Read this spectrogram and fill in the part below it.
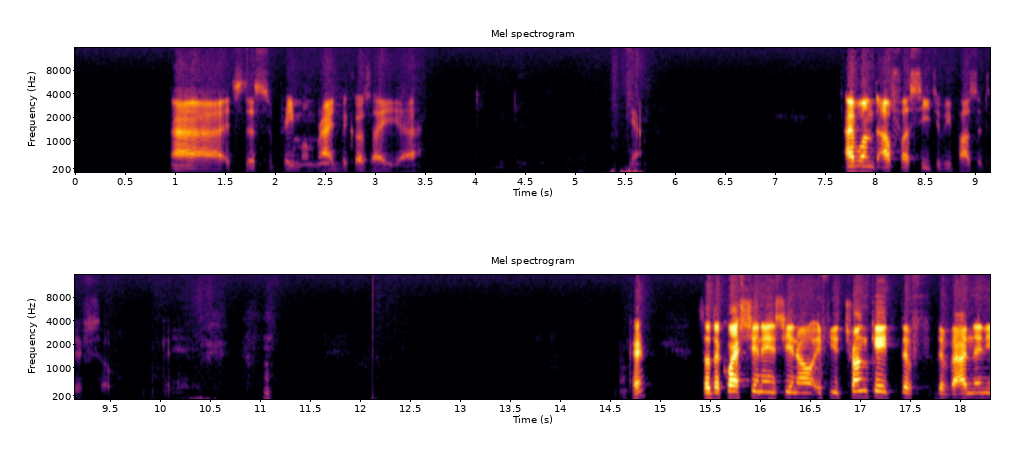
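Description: A man lectures calmly, heard through a microphone in a large room, with pauses.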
